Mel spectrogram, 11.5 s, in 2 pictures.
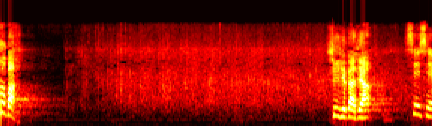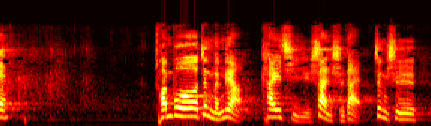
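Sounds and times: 
audience applause: 0.9 - 7.0
speech: 4.4 - 6.0, 7.8 - 11.4.

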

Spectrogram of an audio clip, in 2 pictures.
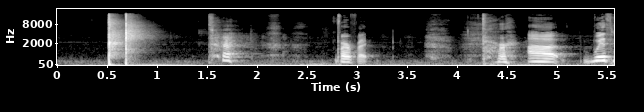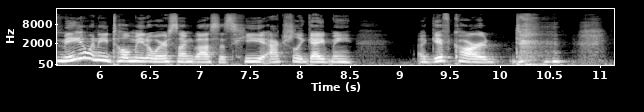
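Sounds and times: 
high five hand slap: 0.5 - 1.1
speech: 1.6 - 1.9, 2.8 - 3.2, 4.4 - 11.1.

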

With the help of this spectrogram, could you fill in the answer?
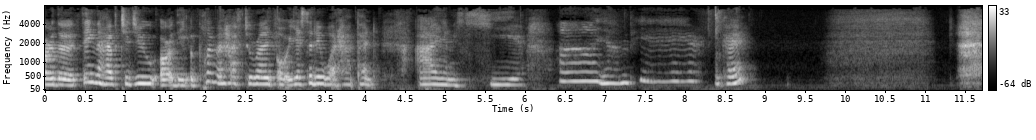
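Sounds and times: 
speech: 0.0 - 8.9
deep breathing: 9.7 - 11.7.

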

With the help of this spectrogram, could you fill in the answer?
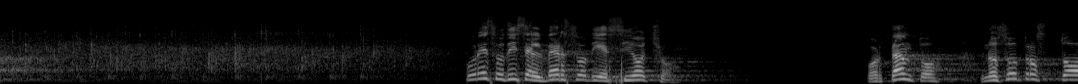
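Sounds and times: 
audience applause: 0.0 - 4.5
speech: 4.7 - 6.8, 8.7 - 10.7.

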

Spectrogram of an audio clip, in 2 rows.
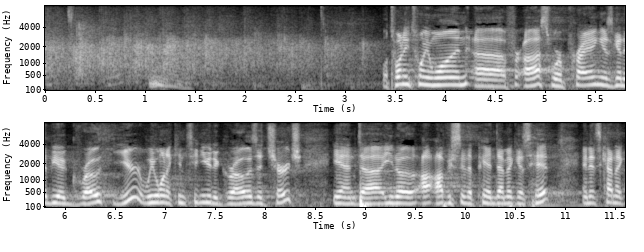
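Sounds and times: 
audience applause at a church gathering: 0.0 - 3.4
speech: 3.4 - 11.6.

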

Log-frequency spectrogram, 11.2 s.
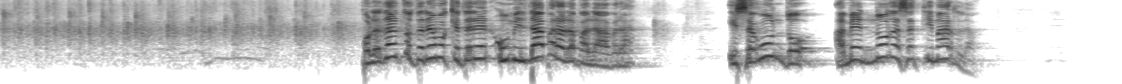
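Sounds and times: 
audience applause: 0.0 - 4.9
speech: 3.6 - 6.4, 7.3 - 9.8.

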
